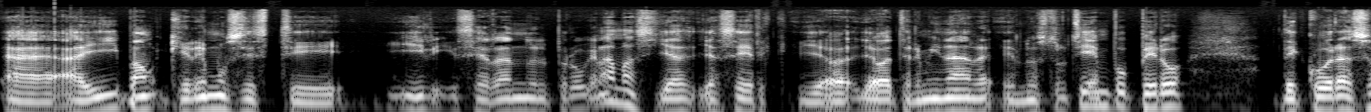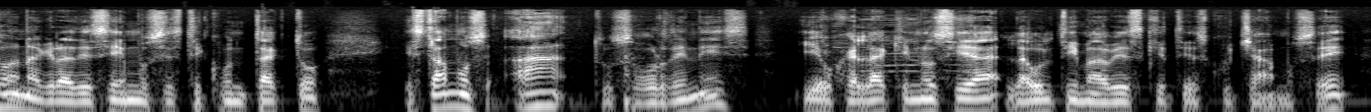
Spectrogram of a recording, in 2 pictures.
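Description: A man's voice: fairly low pitch, normal speed, gravelly, dry recording. A man with a Mexican accent hosting a live faith radio call-in show, speaking in a friendly pastoral way with many fillers. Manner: warm pastoral tone, frequent fillers. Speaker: radio host.

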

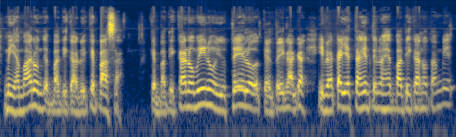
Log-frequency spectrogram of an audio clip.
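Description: A priest preaches a sermon emphatically, acting out the voices of the people he quotes. His voice is gravelly and husky, a little high and a little mellow.

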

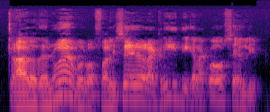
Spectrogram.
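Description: Gravelly man preaching on radio. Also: medium pitch, fast. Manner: animated, dramatic storyteller who drops to soft near-whispers for emphasis. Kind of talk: radio devotional storytelling.

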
